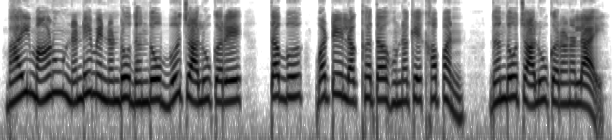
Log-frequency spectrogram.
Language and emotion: Sindhi, neutral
